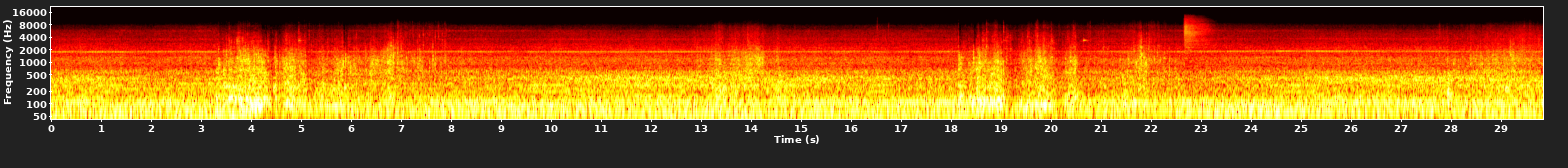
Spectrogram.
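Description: Diesel engines of a Takeuchi excavator and a dump truck running, with a steady high whine, as the excavator loads riprap and mud into the truck's steel bed: rocks crash into the bed several times, loudest about 4 seconds in and again near 19 seconds. A brief sharp hiss comes about two-thirds of the way in.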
